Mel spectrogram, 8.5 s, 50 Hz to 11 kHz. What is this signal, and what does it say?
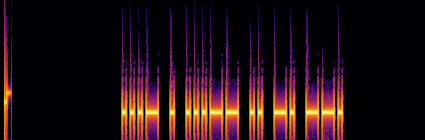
Morse code, heard as a keyed tone, about 15 wpm, 700 Hz. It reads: VE3ING
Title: DXCC-100 Call Signs - 6 Characters - Repeated 3x - 15wpm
